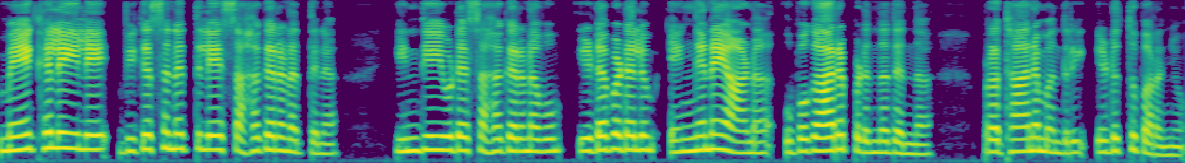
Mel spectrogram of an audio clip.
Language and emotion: Malayalam, neutral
